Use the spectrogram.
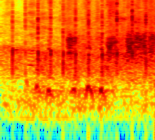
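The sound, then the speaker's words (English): An audience breaks into applause, a dense, steady patter of many hands clapping for a couple of seconds, with faint voices and murmuring mixed underneath. “no, you do you don't have to applaud.”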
